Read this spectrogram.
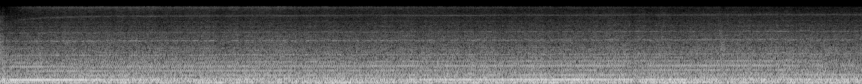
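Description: A racing car engine roars steadily at high speed.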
